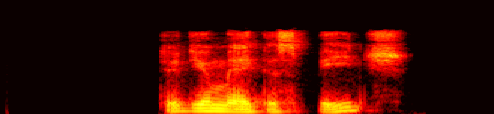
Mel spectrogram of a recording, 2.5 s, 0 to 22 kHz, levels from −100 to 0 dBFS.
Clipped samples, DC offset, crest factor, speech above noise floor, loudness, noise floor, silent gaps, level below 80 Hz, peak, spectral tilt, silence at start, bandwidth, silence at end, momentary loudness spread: under 0.1%; under 0.1%; 20 dB; over 63 dB; -29 LUFS; under -90 dBFS; none; -64 dBFS; -10 dBFS; -5.5 dB/octave; 0.8 s; 7.6 kHz; 0.45 s; 10 LU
